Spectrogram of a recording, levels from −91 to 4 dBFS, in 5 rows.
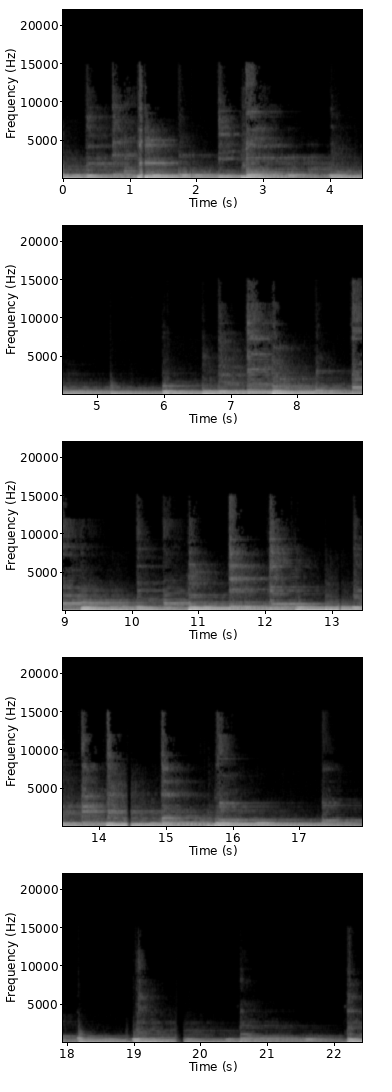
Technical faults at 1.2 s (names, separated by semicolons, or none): short concealed packet loss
